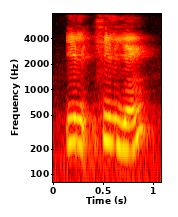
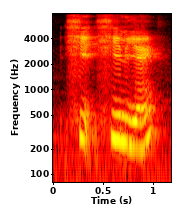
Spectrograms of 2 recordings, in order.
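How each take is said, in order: First: The word is said with a French pronunciation. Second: The word is said with a French pronunciation.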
